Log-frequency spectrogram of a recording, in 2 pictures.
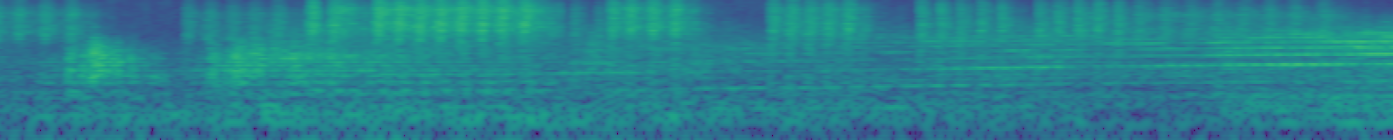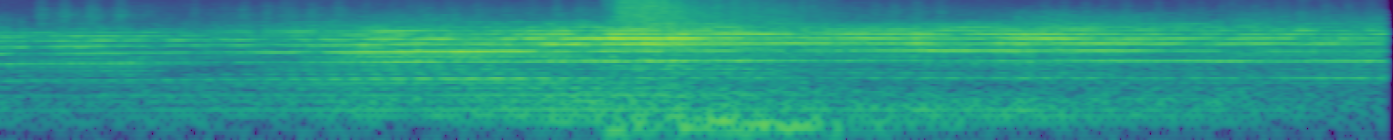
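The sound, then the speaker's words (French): Rapid bursts of machine-gun fire rattle over a droning aircraft engine as German and Italian warplanes strafe and bomb refugees crossing the Pyrenees toward France; the engine's whine climbs in pitch and swells louder before a heavy explosion booms, followed by continued roaring engine noise. “Ils sont également mitraillés et bombardés de manière intensive par l'aviation allemande et italienne.”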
